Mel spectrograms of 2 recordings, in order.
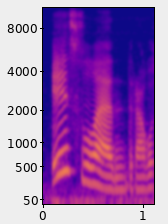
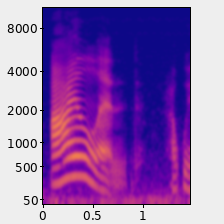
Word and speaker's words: island: 그렇다 보니까 많은 친구들이 Island라고 참 얘기를 많이 하는데 No, no, no. 왜? S 발음은 나지를 않아요. 그래서 어떻게 발음해야 돼? Island라고 얘기해주면 돼요.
